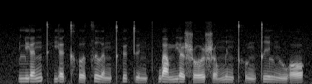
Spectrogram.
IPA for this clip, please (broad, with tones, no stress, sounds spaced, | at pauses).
l j ɛ˧˥ n t̪ʰ j ɛ˧˥ kʰ ɤ˨˩ t͡s ɹ̩˥˩ ə˨˩ n t̪ʰ y˥ t̪ y˨˩ n pʰ w ä˥˧ m j ɛ˥˩ ʂ o˧˥ ʊ̯ ʂ ɤ˨˩ m i˥˩ n t̪ʰ ʊ˨˩ ŋ t̪ i˥ l i˨ n l w ɔ˧˥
